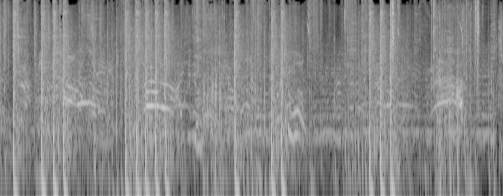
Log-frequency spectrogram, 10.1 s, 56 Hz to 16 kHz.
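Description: Dense, rapid gunfire in the Call of Duty WW2 campaign tank mission, with bursts of machine-gun fire and single shots going on steadily for the whole stretch, while a voice shouts over the battle.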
